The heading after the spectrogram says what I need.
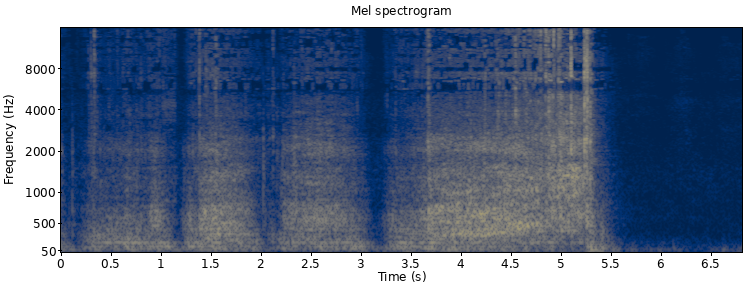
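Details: Toyota HiAce 100-series manual sliding door: loud clattering rattle in several bursts as the door is pushed along, then it stops dead; a worn part in the door runner is suspected, not confirmed.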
